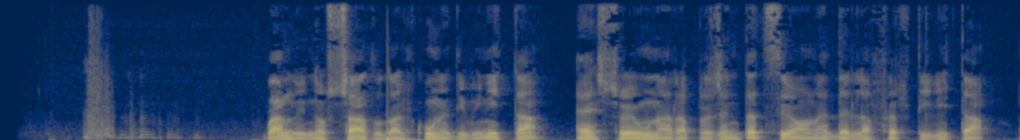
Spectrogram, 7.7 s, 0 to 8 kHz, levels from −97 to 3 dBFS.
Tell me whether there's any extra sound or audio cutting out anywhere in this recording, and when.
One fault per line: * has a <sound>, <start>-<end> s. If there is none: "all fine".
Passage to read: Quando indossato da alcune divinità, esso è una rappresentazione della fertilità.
* has a laugh, 0.6-1.6 s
